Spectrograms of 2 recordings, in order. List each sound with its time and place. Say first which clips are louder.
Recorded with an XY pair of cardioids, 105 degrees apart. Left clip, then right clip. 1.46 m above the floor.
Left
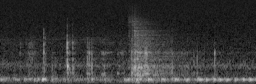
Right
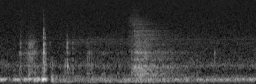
1.3 s a microwave: left 3 dB; 50° left, 3 m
